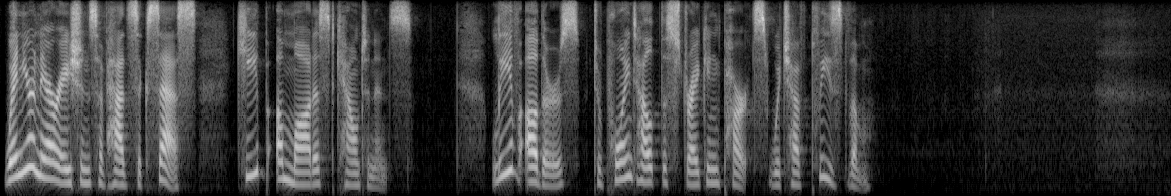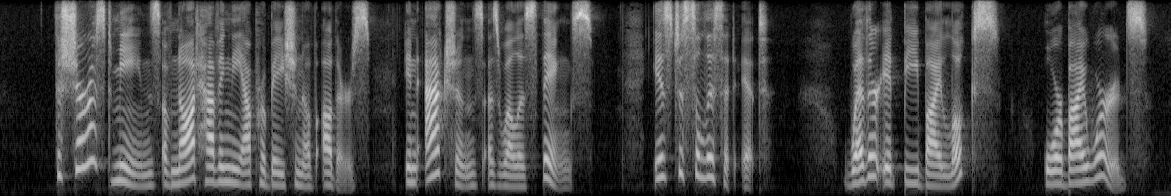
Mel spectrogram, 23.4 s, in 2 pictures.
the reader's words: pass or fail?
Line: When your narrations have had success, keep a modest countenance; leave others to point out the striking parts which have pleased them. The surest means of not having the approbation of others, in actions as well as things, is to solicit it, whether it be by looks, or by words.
pass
